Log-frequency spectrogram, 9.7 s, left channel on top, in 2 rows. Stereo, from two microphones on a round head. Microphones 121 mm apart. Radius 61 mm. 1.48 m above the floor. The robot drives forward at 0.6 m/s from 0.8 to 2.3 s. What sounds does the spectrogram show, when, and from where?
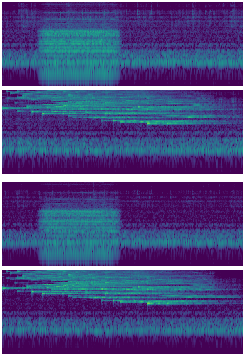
4.8 s a chime: 15° right (ahead or behind), 0.8 m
